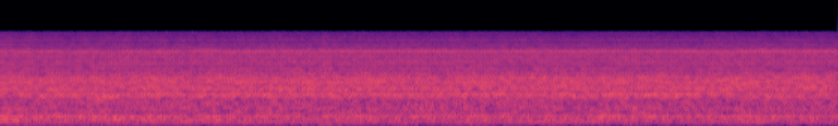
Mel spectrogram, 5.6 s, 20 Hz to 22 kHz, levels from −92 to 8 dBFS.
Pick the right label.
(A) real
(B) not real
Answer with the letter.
B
